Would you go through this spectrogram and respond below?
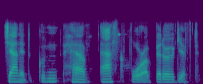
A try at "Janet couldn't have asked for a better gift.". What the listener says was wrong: Outstanding. Yeah, good.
